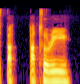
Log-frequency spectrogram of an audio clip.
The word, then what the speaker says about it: Báthory: Die 1560 geborene Elisabeth, wie spricht man es aus? Báthory.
